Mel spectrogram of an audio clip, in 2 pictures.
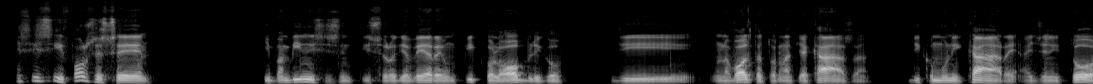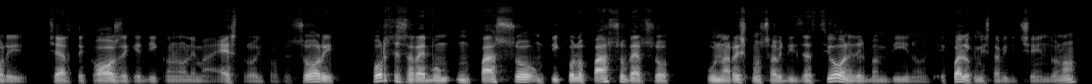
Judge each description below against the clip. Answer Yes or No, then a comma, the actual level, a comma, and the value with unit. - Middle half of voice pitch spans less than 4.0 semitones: No, average, 4.5 semitones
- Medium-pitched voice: No, very low, 90 Hz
